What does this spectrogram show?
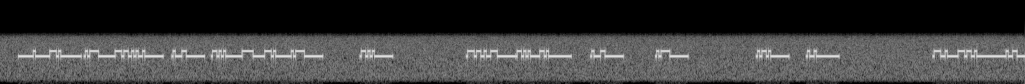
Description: TTY/TDD text telephone tones (45.45 baud Baudot), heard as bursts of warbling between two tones, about 400 Hz shift, 1600 Hz centre. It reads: HE FURTHER ARGUED, …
